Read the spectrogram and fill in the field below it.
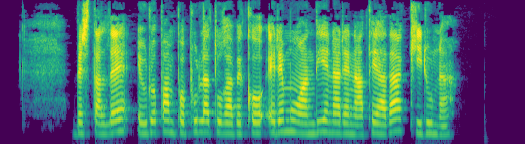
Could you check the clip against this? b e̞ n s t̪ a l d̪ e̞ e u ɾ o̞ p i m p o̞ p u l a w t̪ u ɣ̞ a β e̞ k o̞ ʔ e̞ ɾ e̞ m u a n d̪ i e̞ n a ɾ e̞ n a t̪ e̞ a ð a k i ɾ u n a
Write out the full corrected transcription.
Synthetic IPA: b e̞ s t̪ a l d̪ e̞ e w ɾ o̞ p a m p o̞ p u l a t̪ u ɣ̞ a β e̞ k o̞ ʔ e̞ ɾ e̞ m u a n d̪ i e̞ n a ɾ e̞ n a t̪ e̞ a ð a k i ɾ u n a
